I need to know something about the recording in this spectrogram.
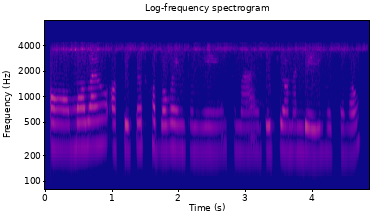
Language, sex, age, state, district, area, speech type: Assamese, female, 18-30, Assam, Majuli, urban, conversation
